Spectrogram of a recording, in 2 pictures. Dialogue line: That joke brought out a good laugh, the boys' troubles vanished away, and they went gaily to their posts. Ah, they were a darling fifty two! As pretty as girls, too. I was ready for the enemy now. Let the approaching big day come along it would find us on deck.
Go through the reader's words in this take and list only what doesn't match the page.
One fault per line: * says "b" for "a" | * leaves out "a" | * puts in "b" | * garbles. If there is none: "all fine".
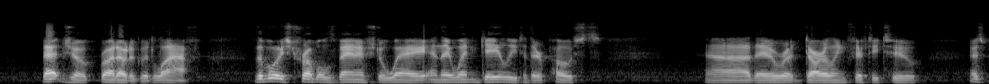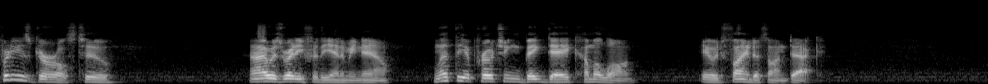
all fine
